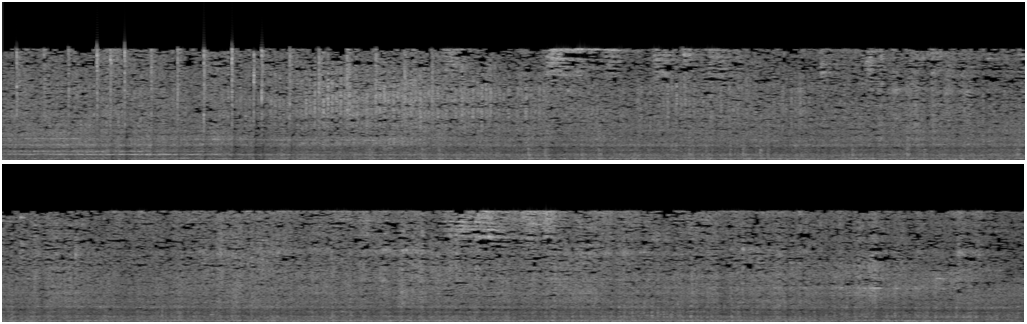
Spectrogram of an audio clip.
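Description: Diesel-hauled passenger train rolling past on the rails: a steady rumble and clatter of wheels over the track as the coaches go by. A faint thin tone slides down slightly and fades in the first two seconds.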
